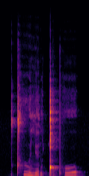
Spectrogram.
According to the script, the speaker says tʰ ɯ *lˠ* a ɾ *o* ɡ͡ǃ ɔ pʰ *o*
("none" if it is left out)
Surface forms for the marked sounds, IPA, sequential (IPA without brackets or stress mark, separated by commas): lʲ, u, o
